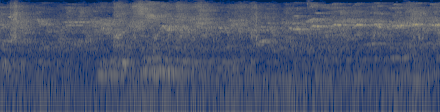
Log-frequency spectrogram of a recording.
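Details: A flock of budgerigars in mating-stimulation sound: continuous overlapping scratchy chatter and squeaks, with a few clearer whistled notes near the end.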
